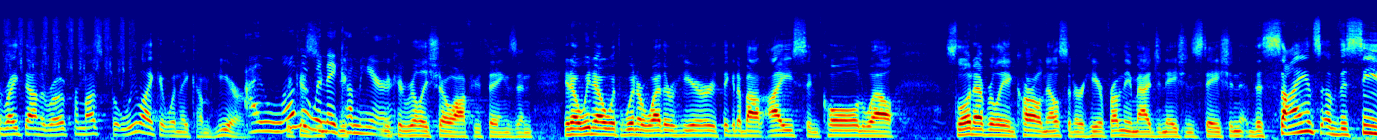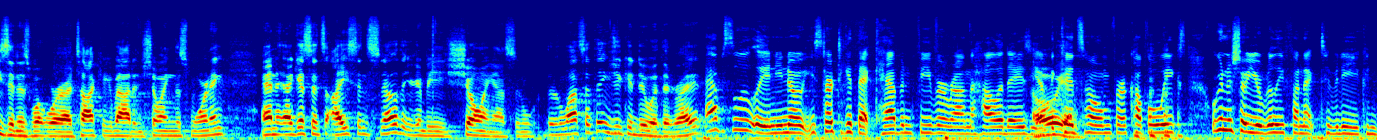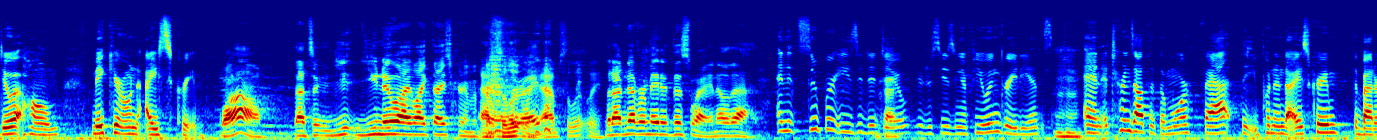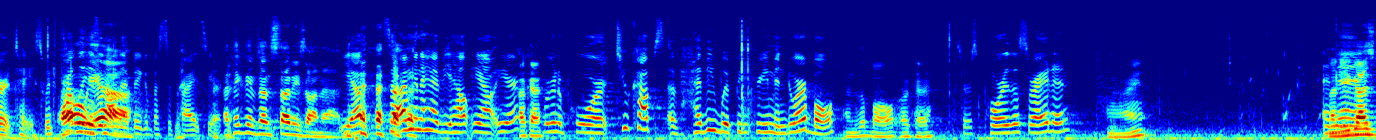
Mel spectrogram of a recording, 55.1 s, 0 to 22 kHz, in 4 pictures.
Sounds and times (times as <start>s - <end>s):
Speech: 2.6s - 4.1s, 24.1s - 24.6s, 36.3s - 36.6s, 41.8s - 42.7s, 54.6s - 55.0s.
